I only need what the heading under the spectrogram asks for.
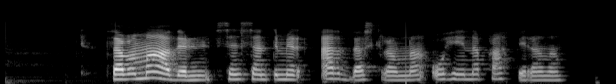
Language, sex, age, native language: Icelandic, female, 11, Icelandic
